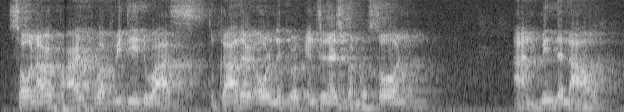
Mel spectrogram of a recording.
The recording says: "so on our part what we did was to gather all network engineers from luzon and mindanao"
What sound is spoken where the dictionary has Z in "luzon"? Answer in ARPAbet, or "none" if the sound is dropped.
S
